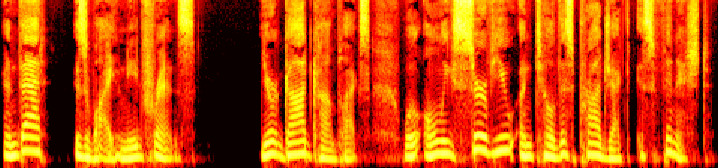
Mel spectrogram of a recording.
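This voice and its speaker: Smug female politician, read by a man, slightly raised pitch, measured condescension, mellow, audiobook. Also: animated, breathy edge, dry recording, clean studio sound, heavily acted. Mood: pointed. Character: smug, calculating woman governor, a seasoned politician.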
